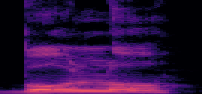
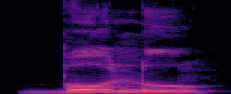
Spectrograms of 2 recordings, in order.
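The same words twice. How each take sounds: First: The word ends with a full o sound. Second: The word ends with a u sound. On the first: The speaker calls it wrong. "Instead of bolo" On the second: The speaker calls it right. "you want this U sound at the end"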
